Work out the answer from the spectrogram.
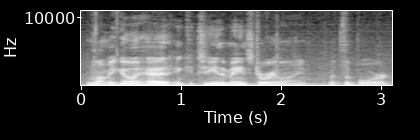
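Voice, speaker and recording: A man's voice: medium pitch, lively intonation, brisk, slight background noise. A man streaming a video game, thinking aloud in a casual way with mild frustration. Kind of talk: casual live gameplay commentary.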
